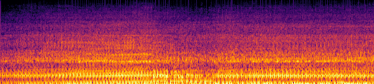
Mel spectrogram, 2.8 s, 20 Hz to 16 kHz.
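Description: A Suzuki DRZ-400S motorcycle's engine runs loud and close, a steady throaty drone that dips briefly midway before holding strong again.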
